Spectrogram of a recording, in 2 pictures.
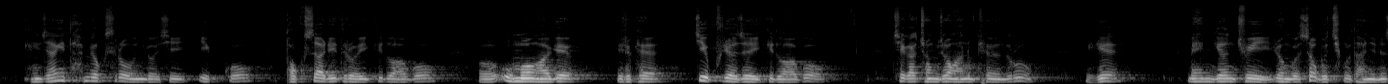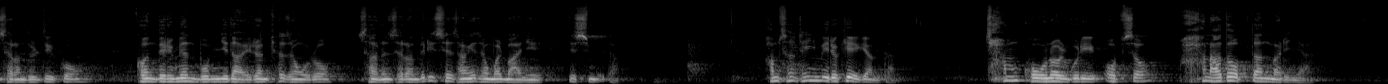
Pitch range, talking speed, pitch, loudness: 125-150 Hz, 285 characters per minute, 135 Hz, -28 LUFS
